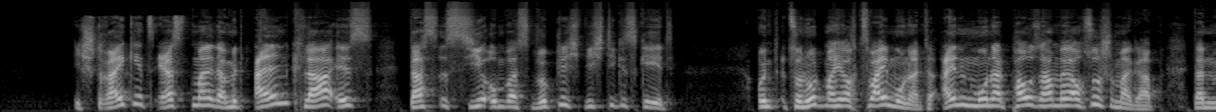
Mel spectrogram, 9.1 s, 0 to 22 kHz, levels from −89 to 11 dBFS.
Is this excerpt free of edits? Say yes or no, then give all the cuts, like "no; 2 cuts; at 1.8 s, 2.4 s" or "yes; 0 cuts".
yes; 0 cuts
